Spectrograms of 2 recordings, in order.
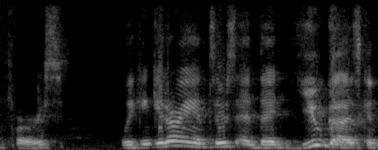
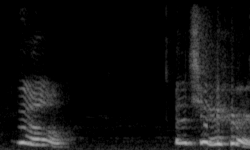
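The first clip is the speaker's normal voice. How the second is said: fake sobbing, higher pitched; 12 semitones higher than usual. Mimicking the captive's reaction after he is punched: mock crying.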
